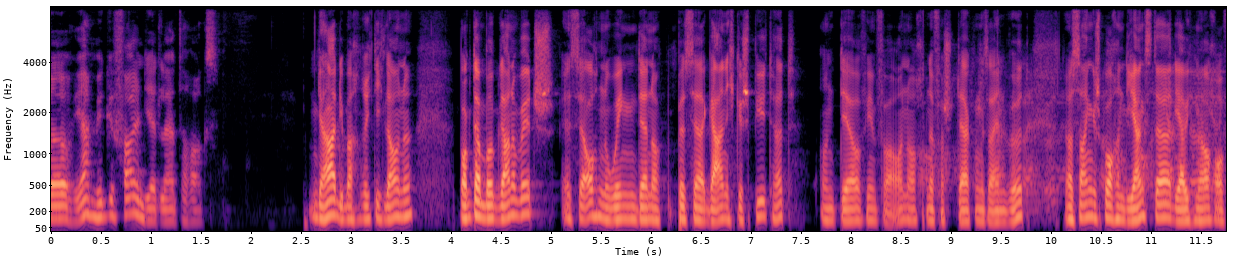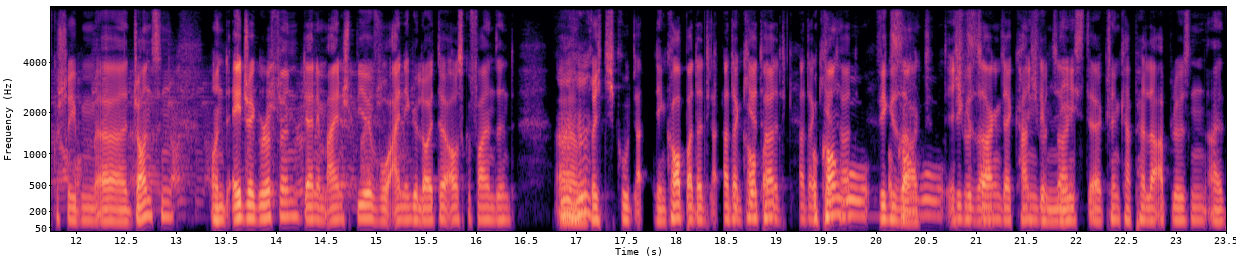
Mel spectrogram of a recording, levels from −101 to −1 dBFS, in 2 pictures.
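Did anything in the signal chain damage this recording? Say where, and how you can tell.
Yes. From 8.62 to 15.48 s there is feedback echo between two devices. The speech comes back about every 0.3 s, thinner and more ringing each pass, peaking about 16 dB below the direct sound. A second device on the call replays this microphone's signal, which gets recaptured, and the local canceller cannot remove it.

Between 18.29 and 21.99 s there is a doubled audio track: a full-band copy roughly 0.7 s late, about 5 dB down, with no decay or room colour and abrupt entry and exit. Two out-of-step copies were mixed, likely from a slower second capture path or an edit.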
